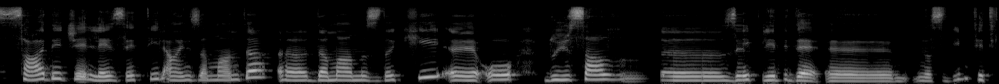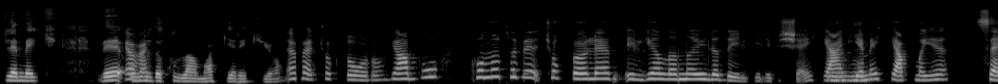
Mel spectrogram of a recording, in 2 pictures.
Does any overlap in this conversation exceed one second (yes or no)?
no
